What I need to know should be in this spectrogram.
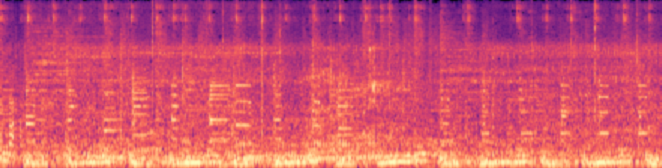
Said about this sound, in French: Il y a des bouchons en moto, c'est quand même le comble, être dans les bouchons en moto.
